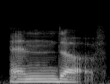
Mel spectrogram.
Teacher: we can link that final consonant sound and end with the beginning vowel sound in of end of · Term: linking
